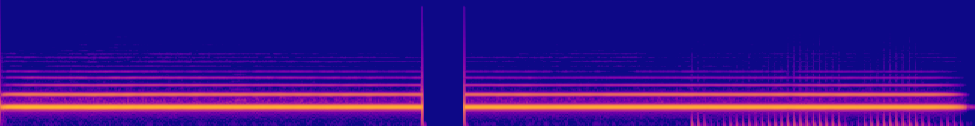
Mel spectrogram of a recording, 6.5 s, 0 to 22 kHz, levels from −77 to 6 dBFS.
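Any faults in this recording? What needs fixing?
At 2.81 s the music drops to silence and picks up again at 3.09 s, exactly where it left off. This is a rebuffering stall: the player exhausted its downloaded audio and waited for more data before continuing. No material is lost, but about 0.28 s of dead air is inserted into the timeline. To prevent it, keep a larger playback buffer or use adaptive bitrate so delivery stays ahead of playback.

From 4.61 s to the end, a regular tick pattern rides on the music as a low buzz at 23.4 Hz, rising and falling with the signal level. This points to a filter restarted on every block: it discards its internal state at each block boundary and begins from silence, so every block opens with a small transient. The rate fits a 2048-sample block. To prevent it, carry the filter's state across block boundaries instead of reinitialising it.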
